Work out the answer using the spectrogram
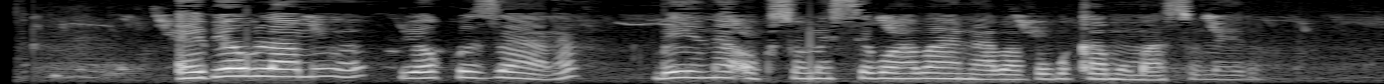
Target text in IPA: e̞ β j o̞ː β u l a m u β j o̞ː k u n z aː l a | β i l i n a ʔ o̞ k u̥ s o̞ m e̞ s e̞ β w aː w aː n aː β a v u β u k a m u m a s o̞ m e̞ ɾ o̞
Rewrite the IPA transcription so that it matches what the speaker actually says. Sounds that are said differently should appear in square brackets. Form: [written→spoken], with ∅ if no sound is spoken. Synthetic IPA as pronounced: e̞ β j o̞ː β u l a m u β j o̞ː k u [n→∅] z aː l a | β i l i n a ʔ o̞ k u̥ s o̞ m e̞ s e̞ β w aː [w→β] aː n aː β a v u β u k a m u m a s o̞ m e̞ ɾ o̞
